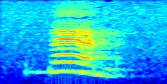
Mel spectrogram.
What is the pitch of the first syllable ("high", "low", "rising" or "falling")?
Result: falling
